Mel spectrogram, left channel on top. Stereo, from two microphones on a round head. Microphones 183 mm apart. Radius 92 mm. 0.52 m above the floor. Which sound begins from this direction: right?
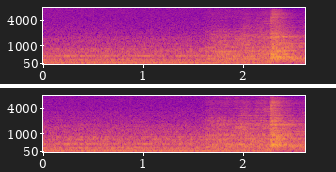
A sliding door, at 1.6 s.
